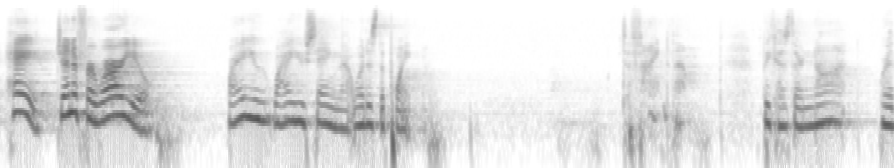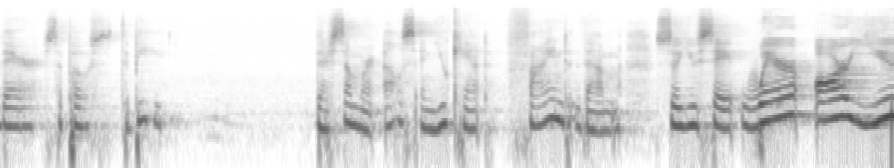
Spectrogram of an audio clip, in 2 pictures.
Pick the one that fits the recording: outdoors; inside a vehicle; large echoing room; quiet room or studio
large echoing room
